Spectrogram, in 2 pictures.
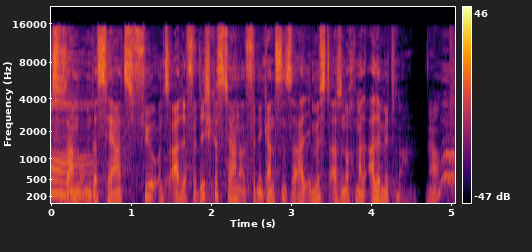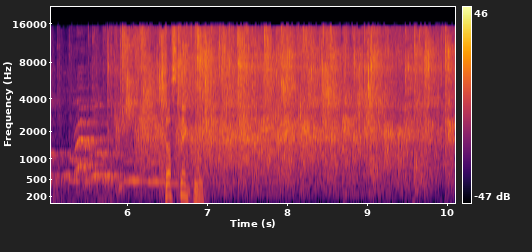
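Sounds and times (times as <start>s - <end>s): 
speech: 0.0s - 5.3s, 6.4s - 7.1s
enthusiastic audience applauding in a hall during an event: 5.0s - 10.1s.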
